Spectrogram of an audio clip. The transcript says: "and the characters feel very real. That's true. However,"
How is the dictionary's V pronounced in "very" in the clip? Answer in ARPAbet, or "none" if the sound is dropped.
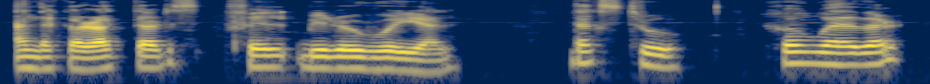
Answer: B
